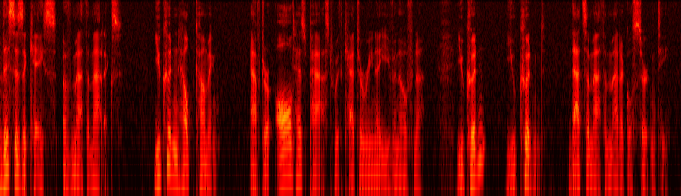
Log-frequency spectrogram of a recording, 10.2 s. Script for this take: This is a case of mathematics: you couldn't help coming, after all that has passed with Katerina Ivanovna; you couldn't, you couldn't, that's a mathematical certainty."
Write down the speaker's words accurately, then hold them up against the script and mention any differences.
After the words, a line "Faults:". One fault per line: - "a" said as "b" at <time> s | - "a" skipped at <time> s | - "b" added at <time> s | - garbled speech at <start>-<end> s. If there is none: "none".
This is a case of mathematics: you couldn't help coming, after all has passed with Katerina Ivanovna; you couldn't, you couldn't, that's a mathematical certainty."
Faults:
- "that" skipped at 4.4 s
